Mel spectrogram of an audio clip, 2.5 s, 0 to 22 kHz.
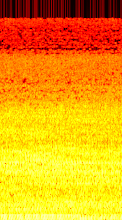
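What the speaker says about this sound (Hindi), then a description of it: "और इंजन की आवाज़ सुनो तो" A Swaraj 735 tractor engine runs at a steady idle, a loud, close, rhythmic diesel rumble with constant low thumping and no break.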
